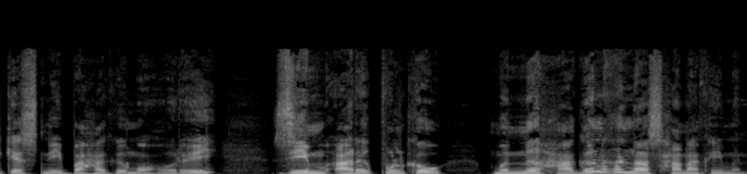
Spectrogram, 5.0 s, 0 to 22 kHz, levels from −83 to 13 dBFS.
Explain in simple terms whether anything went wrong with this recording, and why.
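At 0.84 s a brief glitch cuts into the speech. This is a corrupt frame decoded: a small chunk of the compressed data was damaged, but the player decoded it anyway, so for that one short frame the sound came out at the wrong pitches. Unlike a plain click or a dropout, which is a sharp tick or a moment of silence, this has a tone or noisy texture of its own, lasting roughly one frame.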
